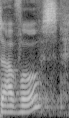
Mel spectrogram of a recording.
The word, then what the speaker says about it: Davos: my first trip to Davos I've understood it's pronounced Davos and I've heard so much about this and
